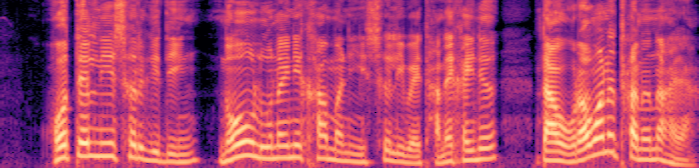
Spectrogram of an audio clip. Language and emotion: Bodo, angry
